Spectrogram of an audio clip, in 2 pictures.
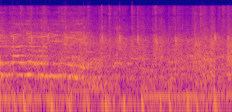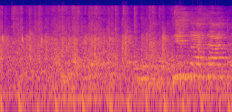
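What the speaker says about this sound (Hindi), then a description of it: "संतोष सर, जबरदस्त तालियां होनी चाहिए, जबरदस्त तालियां होनी चाहिए।" An audience at a school award ceremony applauding, dense sustained clapping from a crowd that continues at steady loudness throughout, with voices mixed into it.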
